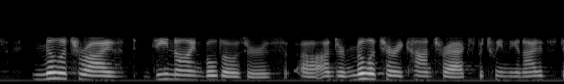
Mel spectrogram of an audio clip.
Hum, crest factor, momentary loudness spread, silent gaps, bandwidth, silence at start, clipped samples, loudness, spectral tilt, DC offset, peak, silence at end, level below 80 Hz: none; 16 dB; 14 LU; none; 3.8 kHz; 0.35 s; under 0.1%; -30 LUFS; -5.5 dB/octave; under 0.1%; -14 dBFS; 0 s; -88 dBFS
